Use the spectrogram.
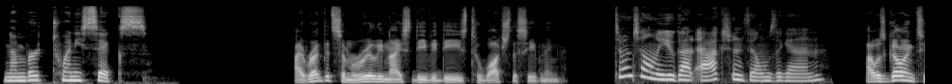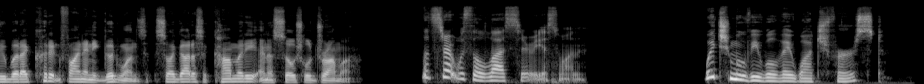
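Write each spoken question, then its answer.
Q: Which movie will they watch first?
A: The comedy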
